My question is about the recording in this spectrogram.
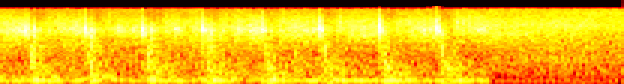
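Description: Eckold Kraftformer's flattening dies hammering sheet metal in rapid, even strokes over a steady machine hum, working dents and buckles out of the panel. The hammering stops near the end.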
